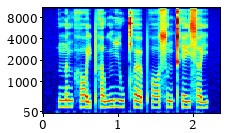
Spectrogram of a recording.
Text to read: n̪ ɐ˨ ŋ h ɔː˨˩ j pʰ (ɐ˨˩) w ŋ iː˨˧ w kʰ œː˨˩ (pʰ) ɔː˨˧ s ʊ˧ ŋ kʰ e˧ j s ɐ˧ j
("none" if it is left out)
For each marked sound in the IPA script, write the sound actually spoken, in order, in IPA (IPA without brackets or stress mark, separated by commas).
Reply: ɐ˨˥, pʰ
